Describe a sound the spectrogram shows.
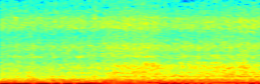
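A small engine shifts to a lower speed with a changed tone.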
